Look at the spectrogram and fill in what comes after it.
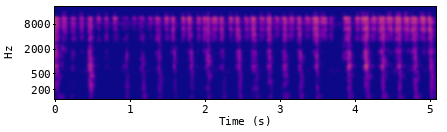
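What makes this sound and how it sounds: A thin wooden stylus scratches quickly across a black coated scratch-art page in a spiral book. It makes a rapid series of short, dry, raspy strokes, a little over two per second, with a brief pause near the end before the scratching resumes.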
